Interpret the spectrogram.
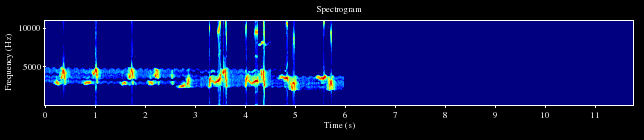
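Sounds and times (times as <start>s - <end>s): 
prinia song: 0.0s - 6.0s.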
